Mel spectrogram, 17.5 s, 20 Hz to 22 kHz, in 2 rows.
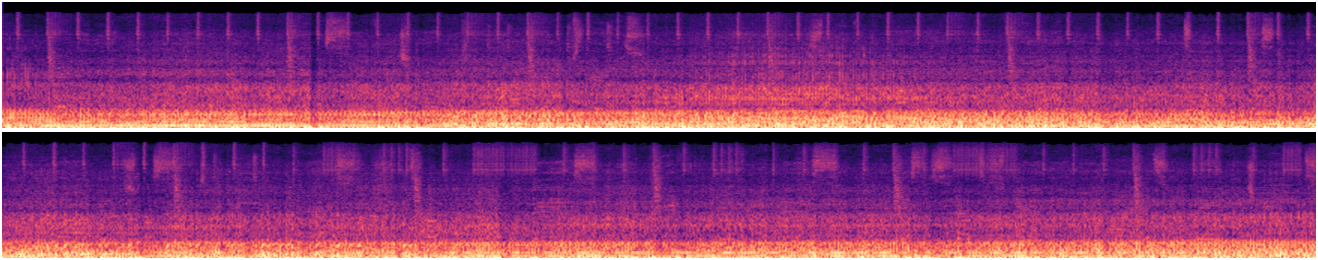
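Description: Yamaha Lagenda 110ZR moped engine, built to a 63 mm spec, running at steady high revs while cruising at speed, with wind buffeting the microphone.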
